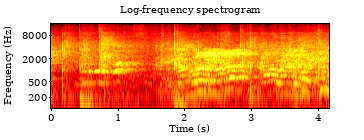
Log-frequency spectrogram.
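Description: Basketball bouncing on a hardwood gym floor, with two low thuds about half a second and two seconds in, amid the voices of players and spectators.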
